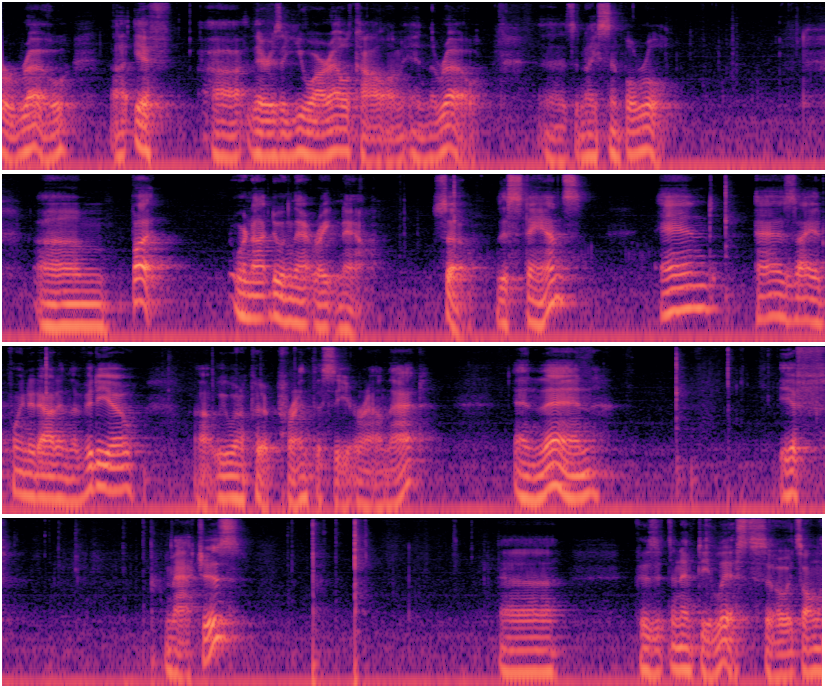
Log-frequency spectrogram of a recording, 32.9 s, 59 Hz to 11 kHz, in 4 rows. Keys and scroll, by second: 19.3 shift+9, 23.7 Return, 24.2-27.8 typing, 28.2 shift+Return, 29.1 Return.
